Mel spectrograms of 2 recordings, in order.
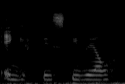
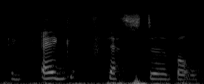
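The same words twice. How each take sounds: First: Said in the usual way. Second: "festival" slowly enunciated, syllable by syllable; careful enunciation. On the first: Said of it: "gotta enunciate sometimes". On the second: Shown as a demonstration. Streamer correcting a tripped-over game phrase, careful enunciation. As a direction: say "Egg, egg festival" slowly and distinctly. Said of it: "Gotta, gotta enunciate sometimes".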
